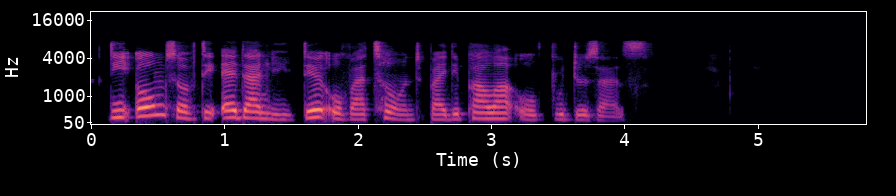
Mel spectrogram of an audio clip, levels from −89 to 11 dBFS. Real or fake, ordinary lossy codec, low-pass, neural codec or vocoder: fake; none; none; codec, 16 kHz, 2 kbps, X-Codec, HuBERT features, trained on LibriSpeech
